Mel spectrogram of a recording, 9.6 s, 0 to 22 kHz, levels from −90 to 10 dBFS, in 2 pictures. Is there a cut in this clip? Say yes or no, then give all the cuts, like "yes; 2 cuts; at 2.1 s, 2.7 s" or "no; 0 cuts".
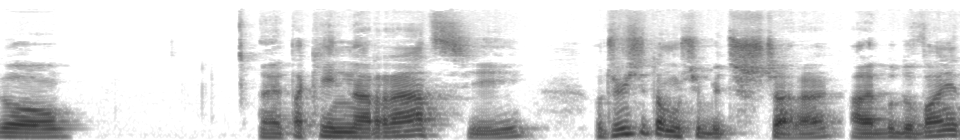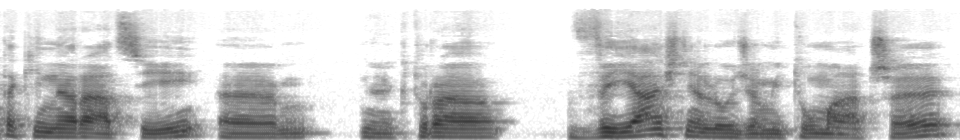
yes; 1 cut; at 4.2 s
